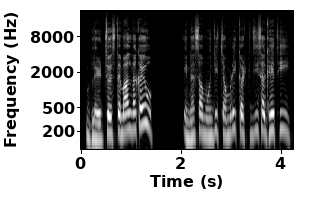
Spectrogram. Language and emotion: Sindhi, fearful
